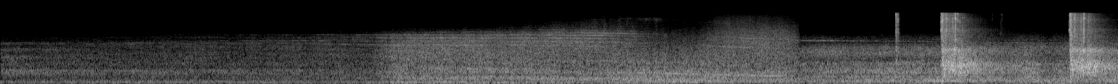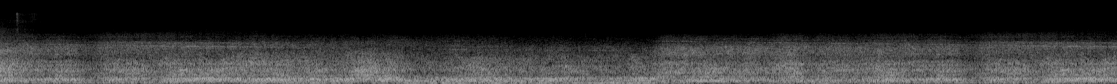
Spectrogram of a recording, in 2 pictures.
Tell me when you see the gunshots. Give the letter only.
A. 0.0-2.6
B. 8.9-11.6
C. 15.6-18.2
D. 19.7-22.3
B.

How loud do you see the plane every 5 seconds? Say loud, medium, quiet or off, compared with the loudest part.
medium, loud, loud, loud, loud.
